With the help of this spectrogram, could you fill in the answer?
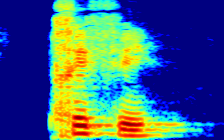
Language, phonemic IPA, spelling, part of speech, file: French, /pʁe.fɛ/, préfet, noun, LL-Q150 (fra)-préfet.wav
- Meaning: prefect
